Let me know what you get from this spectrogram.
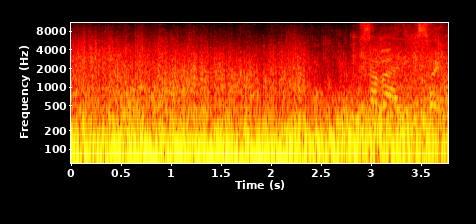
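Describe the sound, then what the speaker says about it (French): A volcano erupts with a lava flow in a staged audio drama: a loud, dense, continuous roaring rumble fills the whole stretch, and a brief voice surfaces near the end. "Par tous les dieux, une coulée de lave."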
